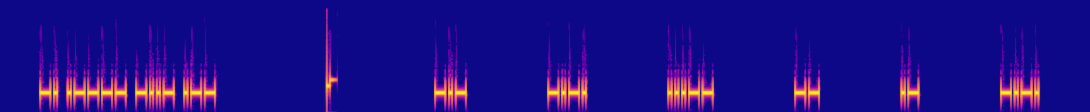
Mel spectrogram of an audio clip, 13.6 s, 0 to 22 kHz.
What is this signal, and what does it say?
Morse code, heard as a keyed tone, about 28 wpm, spaced as for 11 wpm, 700 Hz. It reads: N1XW KC3MAC
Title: USA Call Signs - 8x Character Spacing - 28wpm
